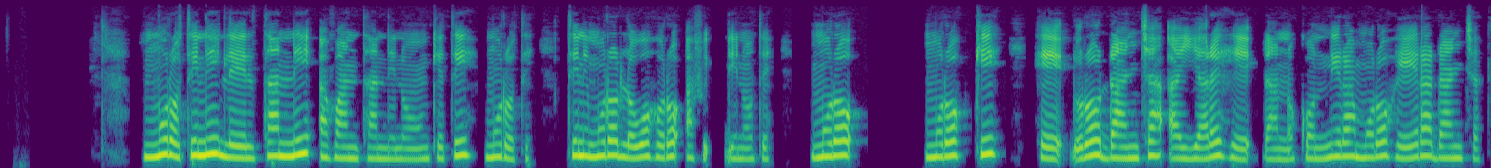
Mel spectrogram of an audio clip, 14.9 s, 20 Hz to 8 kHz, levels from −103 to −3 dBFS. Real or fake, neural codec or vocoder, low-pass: real; none; 7.2 kHz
